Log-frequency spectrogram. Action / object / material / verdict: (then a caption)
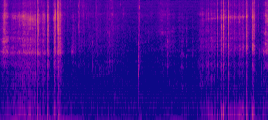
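scrape / bar of soap scraped with a metal blade / soap / none. A metal blade scrapes shavings off the edge of a hand-sized, solid peach bar of dry soap. The strokes come as quick, crisp, irregular bursts of bright, scratchy grating over a low, dull rumble.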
